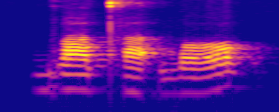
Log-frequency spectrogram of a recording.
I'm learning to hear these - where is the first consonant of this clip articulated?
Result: lips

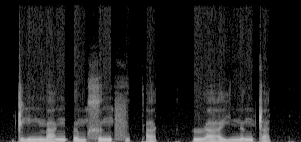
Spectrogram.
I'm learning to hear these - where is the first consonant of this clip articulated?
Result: retroflex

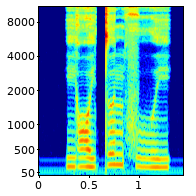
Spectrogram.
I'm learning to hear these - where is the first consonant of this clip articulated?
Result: palate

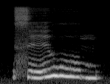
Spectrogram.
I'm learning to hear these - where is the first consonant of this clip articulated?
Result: tongue tip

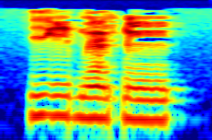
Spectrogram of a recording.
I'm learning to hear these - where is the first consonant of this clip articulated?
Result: palate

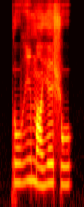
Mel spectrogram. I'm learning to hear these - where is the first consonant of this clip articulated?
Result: tongue tip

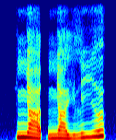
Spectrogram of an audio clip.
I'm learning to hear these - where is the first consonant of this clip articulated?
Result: palate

